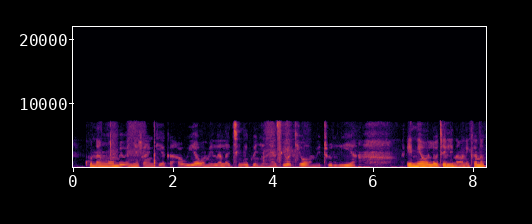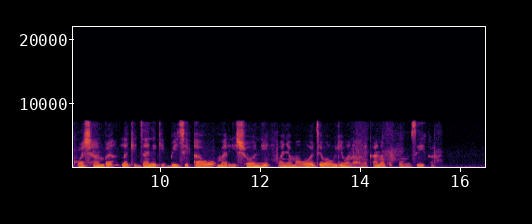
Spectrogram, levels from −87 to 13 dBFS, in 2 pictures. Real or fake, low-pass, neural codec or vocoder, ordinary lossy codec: real; 7.2 kHz; none; MP3, 64 kbps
